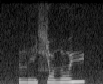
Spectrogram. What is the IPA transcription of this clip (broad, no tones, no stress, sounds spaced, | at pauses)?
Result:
v ɛ̤ ɕ o ðˤ y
